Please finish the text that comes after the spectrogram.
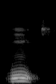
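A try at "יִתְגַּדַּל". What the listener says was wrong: Yeet. You are pronouncing it in the Ashkenazi way, which is the way you've heard it all your life, and it's not wrong. But if you're davening with the Sephardi pronunciation, it's Yit Gadal.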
